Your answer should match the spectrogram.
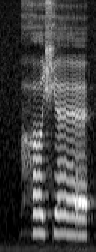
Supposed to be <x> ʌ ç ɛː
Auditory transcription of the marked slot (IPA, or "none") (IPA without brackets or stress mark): h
